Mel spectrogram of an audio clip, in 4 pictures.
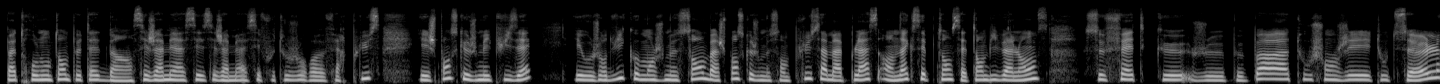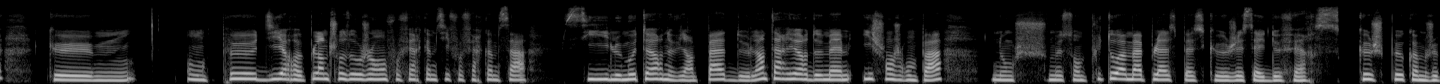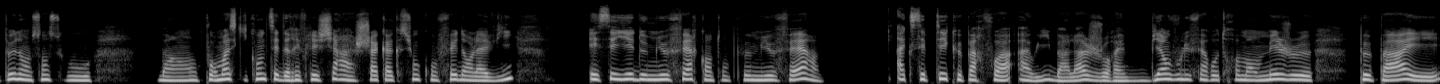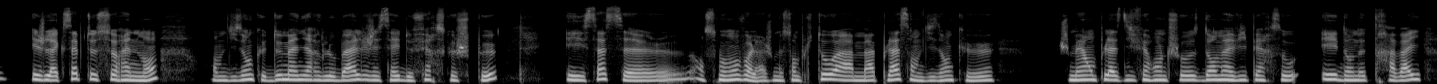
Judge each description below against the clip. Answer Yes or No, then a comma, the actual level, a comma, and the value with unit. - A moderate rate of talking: Yes, average, 210 wpm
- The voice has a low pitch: No, high, 210 Hz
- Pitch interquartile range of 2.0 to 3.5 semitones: Yes, average, 3.0 semitones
